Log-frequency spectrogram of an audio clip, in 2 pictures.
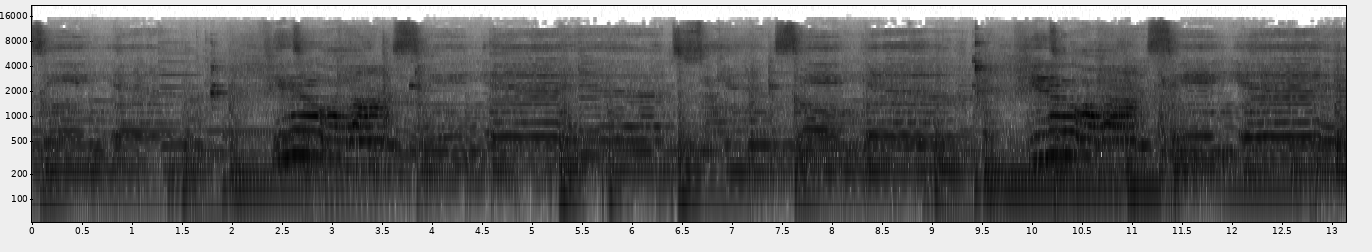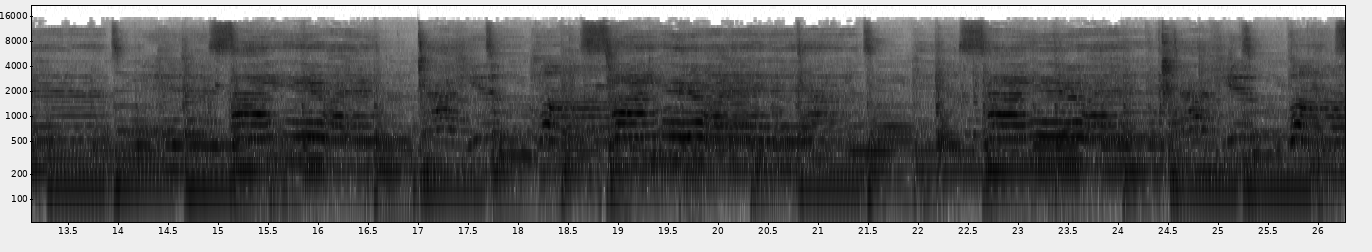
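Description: A small band plays a song together: guitar, bass and keyboard, with singing voices over them. The bass holds low notes that change every second or two, and regular strummed strokes run throughout.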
